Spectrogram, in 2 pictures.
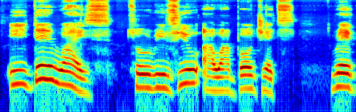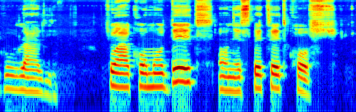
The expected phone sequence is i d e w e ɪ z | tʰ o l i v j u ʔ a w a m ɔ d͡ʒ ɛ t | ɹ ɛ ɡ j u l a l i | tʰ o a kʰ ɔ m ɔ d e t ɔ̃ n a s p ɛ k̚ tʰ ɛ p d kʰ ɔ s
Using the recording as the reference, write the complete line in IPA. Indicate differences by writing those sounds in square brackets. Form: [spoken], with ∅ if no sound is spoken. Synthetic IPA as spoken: i d e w [a] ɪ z | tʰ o [ɹ] i v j u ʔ a w a [b] ɔ d͡ʒ ɛ t | ɹ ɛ ɡ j u l a l i | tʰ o a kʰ ɔ m ɔ d e t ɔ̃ n [ɛ] s p ɛ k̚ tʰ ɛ [∅] d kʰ ɔ s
